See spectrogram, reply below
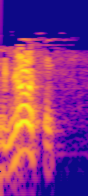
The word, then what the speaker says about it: gnosis: You spell it with G, gnosis, but it is spelled, it is pronounced as gnosis.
